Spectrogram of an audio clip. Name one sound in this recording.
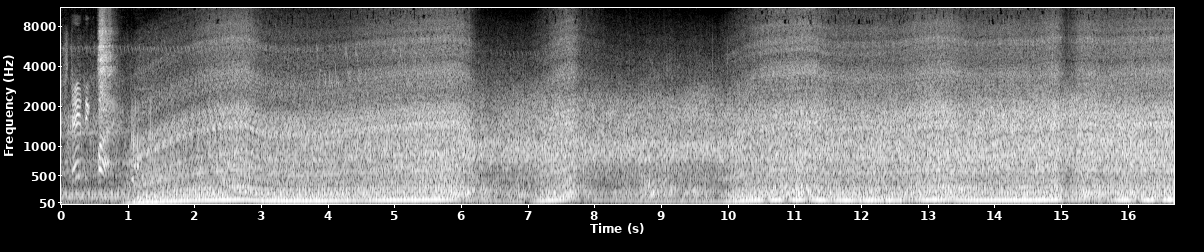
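An armoured vehicle's engine rumbles steadily as it drives along a road.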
